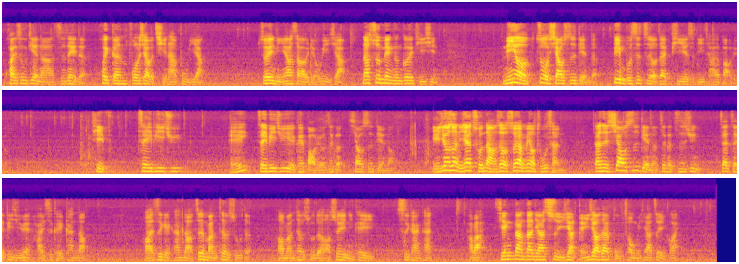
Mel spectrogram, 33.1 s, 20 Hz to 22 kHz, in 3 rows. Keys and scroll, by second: 7.7 ctrl+1, 24.4 ctrl+1, 24.4 Escape.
